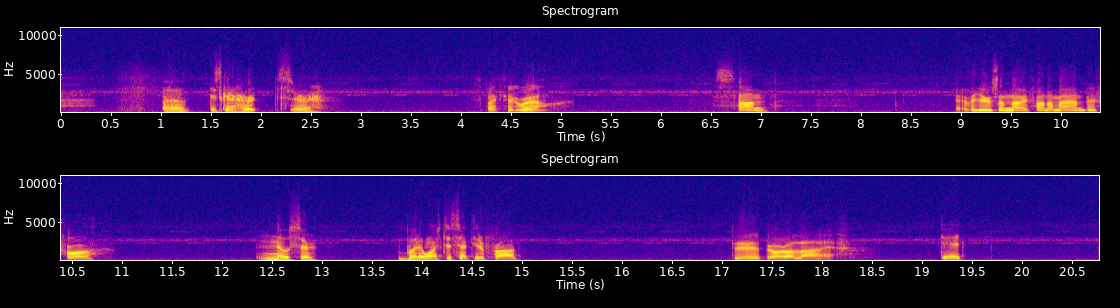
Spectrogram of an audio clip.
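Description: A boy speaks softly and close by.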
